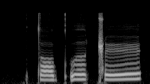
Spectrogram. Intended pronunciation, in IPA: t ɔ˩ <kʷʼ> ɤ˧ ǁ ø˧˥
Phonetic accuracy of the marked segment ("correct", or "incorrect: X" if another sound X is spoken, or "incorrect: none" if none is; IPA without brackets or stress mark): correct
